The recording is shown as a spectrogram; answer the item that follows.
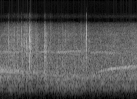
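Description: A siren wailing in the distance, its pitch sliding down and then rising again near the end, with a few sharp clicks over it.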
